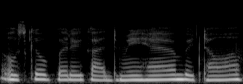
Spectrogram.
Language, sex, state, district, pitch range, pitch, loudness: Hindi, female, Bihar, Kishanganj, 205-225 Hz, 210 Hz, -23 LUFS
